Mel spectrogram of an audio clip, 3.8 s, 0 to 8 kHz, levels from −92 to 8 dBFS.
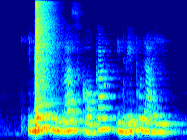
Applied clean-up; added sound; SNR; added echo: none; Snare drum; 0 dB; reverberation time 0.8 s.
